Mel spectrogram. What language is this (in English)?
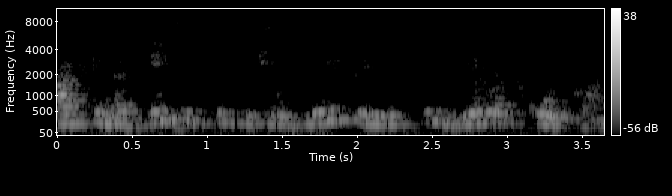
Russian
